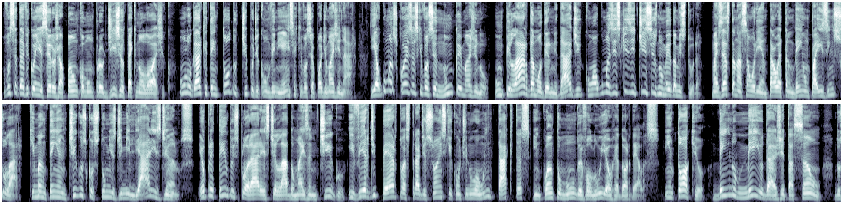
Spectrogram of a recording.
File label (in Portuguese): Português - Brasileiro, Narração, Voz Madura, Masculino; Masculino (51 anos); Vila Franca de Xira, Lisbon - PT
